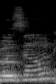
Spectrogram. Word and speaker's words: Mouzoun: Mouzoun is the right pronunciation of my name.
